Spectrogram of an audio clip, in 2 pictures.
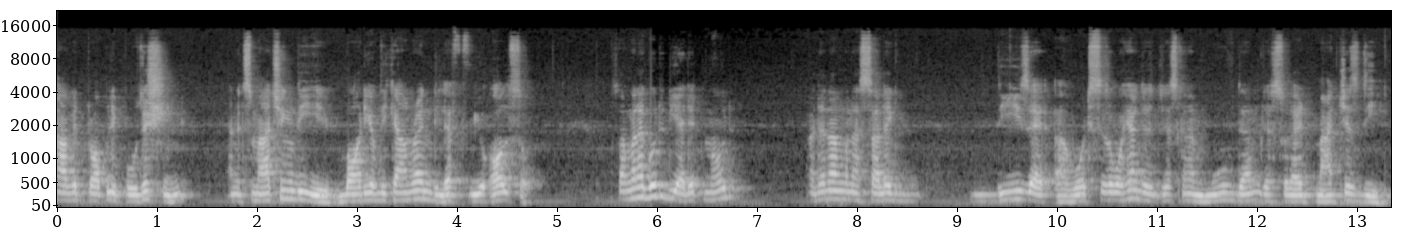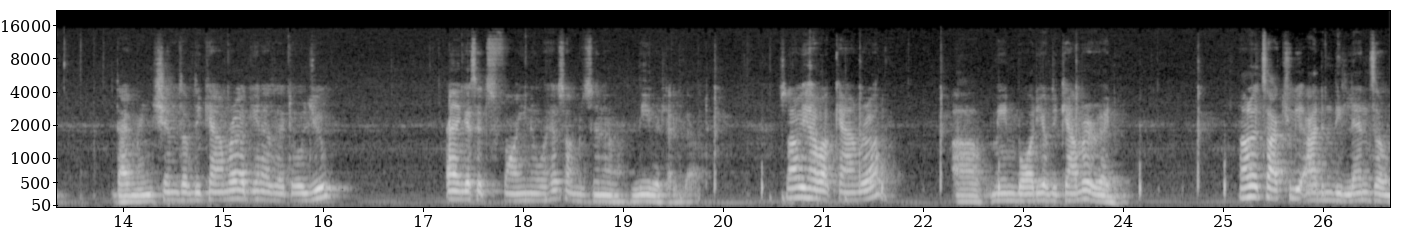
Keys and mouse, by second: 5.8 Tab, 6.8 a, 8.0 b, 11.6-13.4 drag, 13.9 a, 14.7 b, 17.7-20.3 drag, 18.6 Tab, 20.9 shift+c, 21.2 z, 23.6 n, 24.5-26.3 drag.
